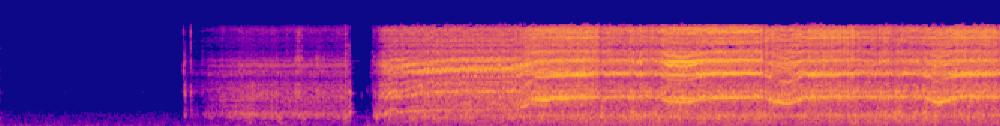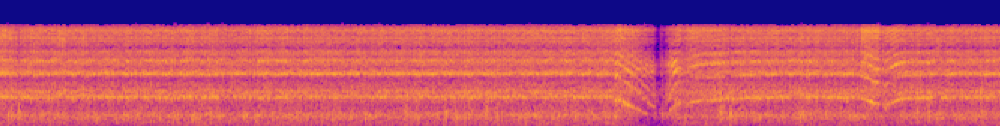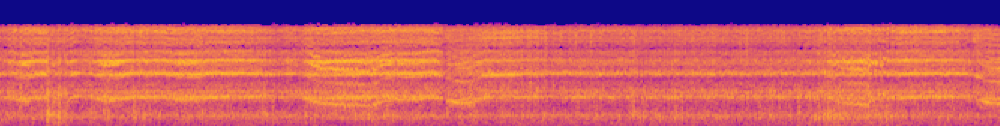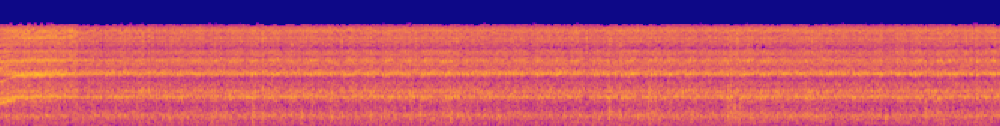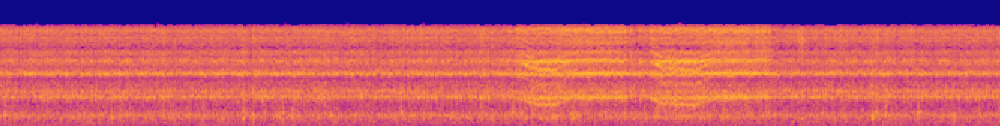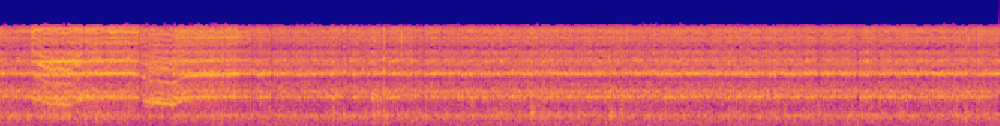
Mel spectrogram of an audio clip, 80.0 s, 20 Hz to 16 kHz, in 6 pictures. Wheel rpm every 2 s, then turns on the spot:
0, 20, 90, 200, 220, 220, 230, 230, 230, 230, 130, 200, 220, 230, 230, 220, 220, 230, 230, 220, 230, 230, 230, 240, 230, 230, 230, 230, 230, 230, 220, 220, 230, 220, 220, 230, 230, 230, 230, 230.
2-4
